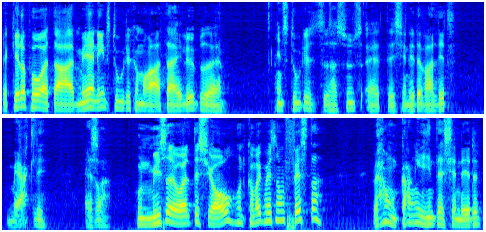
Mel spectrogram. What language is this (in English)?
Danish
